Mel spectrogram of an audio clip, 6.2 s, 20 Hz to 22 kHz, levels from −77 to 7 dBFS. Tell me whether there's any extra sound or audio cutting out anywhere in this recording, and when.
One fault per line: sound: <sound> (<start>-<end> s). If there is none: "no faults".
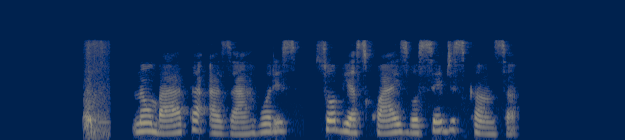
sound: whoosh (0.8-1.1 s)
